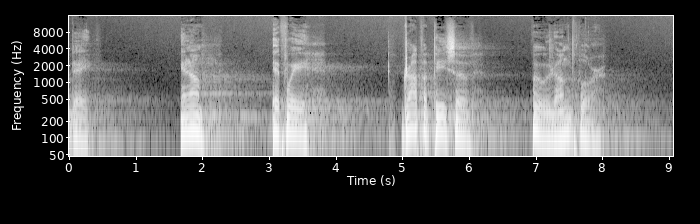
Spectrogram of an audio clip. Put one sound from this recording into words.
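A man speaks into a microphone close by, in short bursts with pauses between.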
